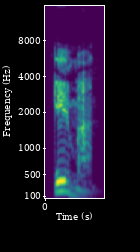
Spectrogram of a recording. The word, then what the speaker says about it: Ehemann: Il y a d'autres aussi qui prononcent juste le EH. EH, donc c'est devenu E. Le E qui est là, on ne le prononce pas, on dit man. E-man. E-man.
